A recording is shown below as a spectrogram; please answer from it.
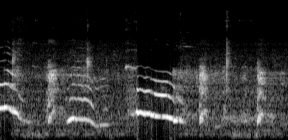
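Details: A mixed-breed dog howls in long tonal notes that slide downward, rich in harmonics, with short sharper yelps between the drawn-out howls.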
